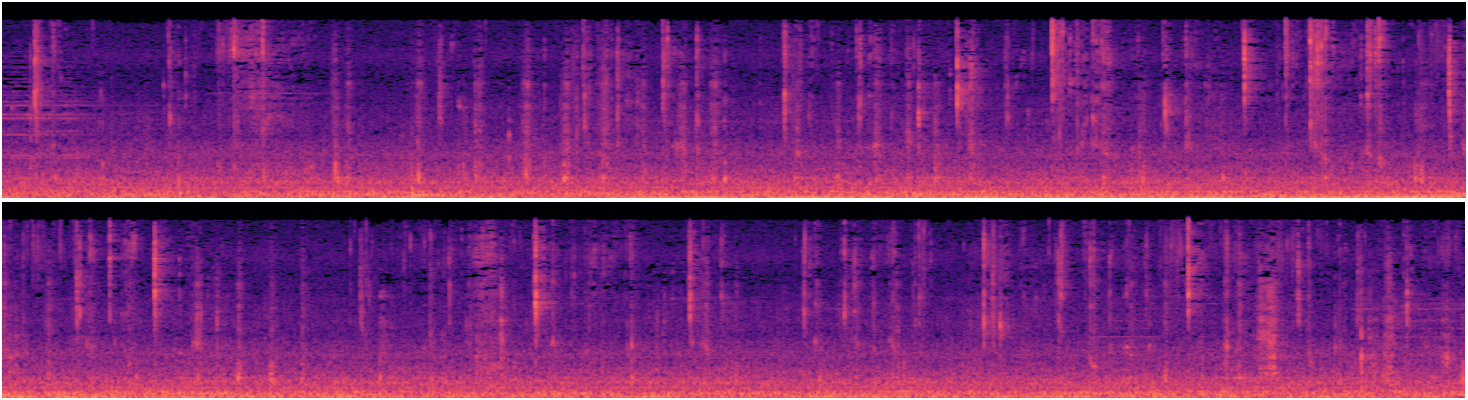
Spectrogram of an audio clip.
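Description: A person chewing a mouthful of pork curry and rice, with many small sharp crunches and mouth clicks scattered throughout.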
